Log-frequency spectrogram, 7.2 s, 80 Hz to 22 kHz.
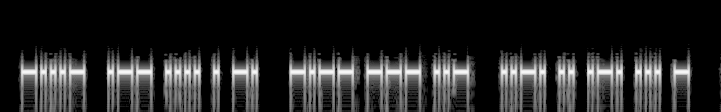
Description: Morse code, heard as a keyed tone, about 25 wpm, 600 Hz. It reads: <BT> WHEN YOU FIRST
